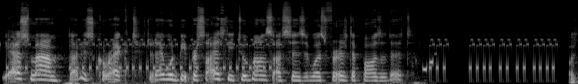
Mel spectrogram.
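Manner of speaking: high nervous shopkeeper. Acted. Voices pawnbroker character.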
